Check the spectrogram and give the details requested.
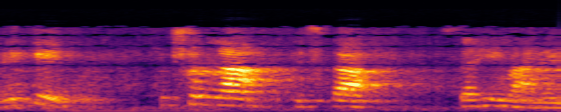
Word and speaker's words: सुषुम्ना: कोई सुषुम्ना कहते हैं, कोई सुषुम्ना कहते हैं, तरह तरह के इसके प्रोनाउंसिएशन है, लेकिन सुषुम्ना इसका सही माने में प्रोनाउंसिएशन है, जो कि आप मंत्र में भी उच्चारण कर सकते हैं।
